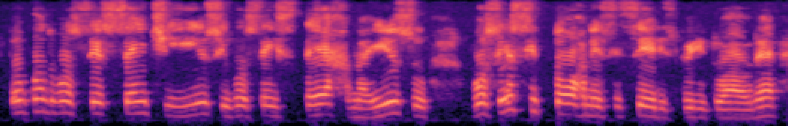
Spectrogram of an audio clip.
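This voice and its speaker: On a live stream with poor audio, a woman with a mid-range voice gives a reflective spiritual talk. Her long sentences flow, and she often tags on "né" to check in with listeners.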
